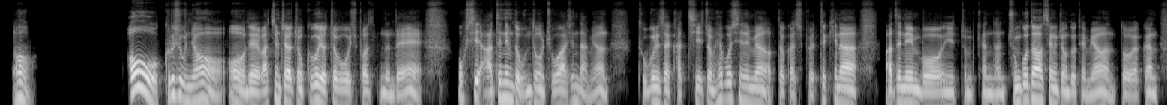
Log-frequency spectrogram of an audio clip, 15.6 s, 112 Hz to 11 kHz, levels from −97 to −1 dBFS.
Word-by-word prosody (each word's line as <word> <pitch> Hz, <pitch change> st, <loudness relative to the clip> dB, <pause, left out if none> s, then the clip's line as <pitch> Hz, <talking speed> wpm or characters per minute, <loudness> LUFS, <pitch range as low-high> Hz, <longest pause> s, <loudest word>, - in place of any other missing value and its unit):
어. -, -, 0 dB, 1.2 s
어 235 Hz, -6 st, +7 dB
그러시군요. 145 Hz, -, +1 dB
어 115 Hz, -5 st, +2 dB
네. 105 Hz, -1 st, +4 dB
마침 110 Hz, +8 st, 0 dB
제가 125 Hz, 0 st, +4 dB
좀 115 Hz, -, -1 dB
그거 135 Hz, +2 st, 0 dB
여쭤보고 115 Hz, -3 st, +2 dB
싶었는데 100 Hz, -1 st, -3 dB, 0.5 s
혹시 -, -, 0 dB
아드님도 150 Hz, -4 st, +1 dB
운동을 105 Hz, +3 st, -3 dB
좋아하신다면 110 Hz, -3 st, -3 dB, 0.4 s
2 100 Hz, -, -8 dB
분이서 115 Hz, -3 st, 0 dB
같이 115 Hz, +6 st, -6 dB
좀 120 Hz, -4 st, -1 dB
해 145 Hz, -, -1 dB
보시면 130 Hz, -7 st, -1 dB
어떨까 -, -, -6 dB
싶어요. -, -, -10 dB
특히나 120 Hz, -4 st, +2 dB, 0.3 s
아드님 120 Hz, -2 st, +2 dB
뭐 100 Hz, -1 st, +1 dB
이 200 Hz, 0 st, -3 dB
좀 190 Hz, -1 st, -7 dB
그렇게 105 Hz, -, -8 dB
한 95 Hz, -2 st, -3 dB
한 95 Hz, -1 st, -5 dB
중고등학생 130 Hz, -1 st, +2 dB
정도 100 Hz, -2 st, -2 dB
되면 95 Hz, +3 st, -2 dB
또 90 Hz, -2 st, -3 dB
약간 95 Hz, +2 st, -3 dB
115 Hz, 310 characters per minute, -24 LUFS, 100-130 Hz, 1.2 s, 어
